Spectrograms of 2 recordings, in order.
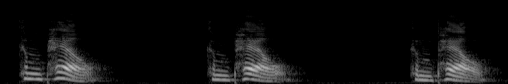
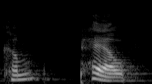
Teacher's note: C-O-M, as usual, is pronounced as schwa. Compel. The stress is on the second syllable. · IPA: /kəmˈpel/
